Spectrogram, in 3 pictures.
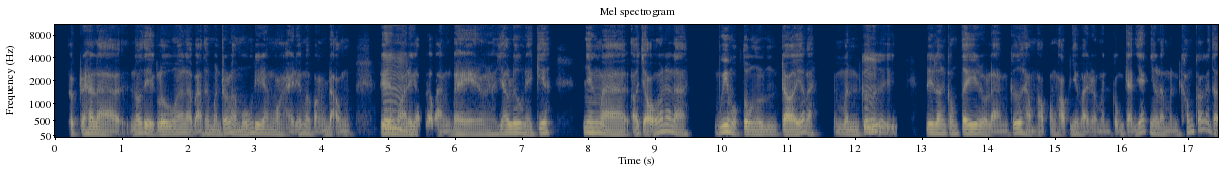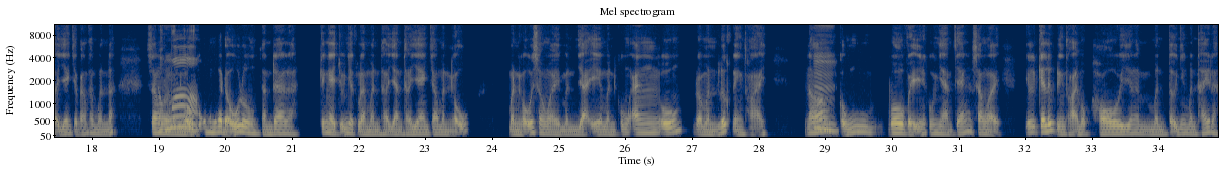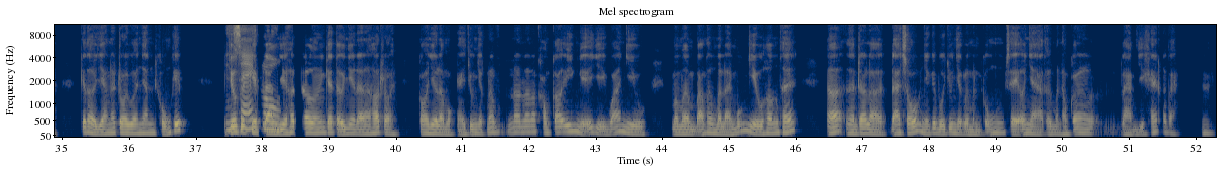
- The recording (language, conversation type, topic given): Vietnamese, advice, Làm sao để dành thời gian nghỉ ngơi cho bản thân mỗi ngày?
- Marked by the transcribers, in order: other background noise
